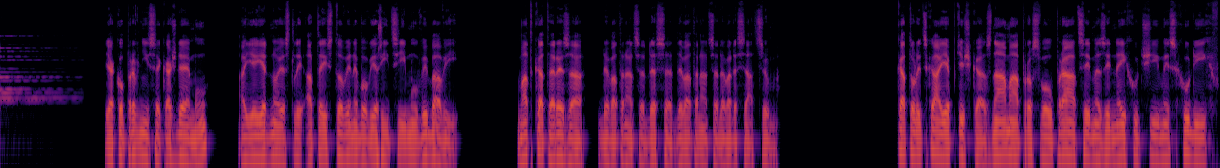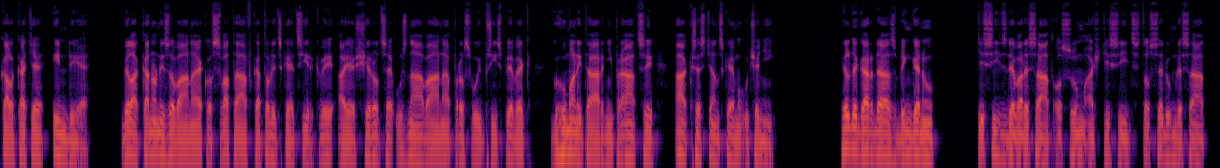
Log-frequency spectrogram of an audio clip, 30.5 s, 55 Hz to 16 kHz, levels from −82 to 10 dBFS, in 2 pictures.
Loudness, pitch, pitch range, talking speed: -32 LUFS, 80 Hz, 75-90 Hz, 105 wpm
